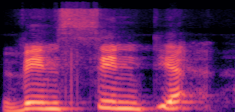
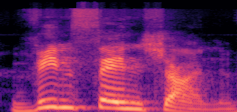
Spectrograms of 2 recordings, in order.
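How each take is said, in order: First: "Vincentia" said slowly, ending in -tia with no n; a tentative, unsure stab at "Vincentia"; slow, hesitant try at "Vincentia"; fumbled pronunciation. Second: "Vincentian" said slowly as vin-SEN-shun; careful, slow "Vincentian" with a -shun ending; deliberate, corrected "Vincentian"; corrected pronunciation. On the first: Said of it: "That's how it's pronounced?". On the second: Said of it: "the nationality is Vincentian". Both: Real, not acted.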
